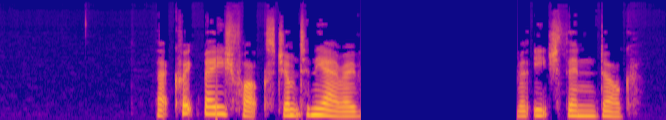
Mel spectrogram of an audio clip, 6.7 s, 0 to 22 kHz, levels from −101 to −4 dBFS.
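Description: Speech, with a block of digital silence at 2.17 s, just before "fox jumped in the": about 10 ms of samples drop to silence with no fade. It sounds like a tick, and a spectrogram shows a thin vertical gap, while the waveform shows a brief flat segment. From 3.61 to 5.18 s, right after "jumped in the air", a rebuffering stall occurs: playback ran dry of downloaded audio and paused until more arrived, then resumed exactly where it stopped. Nothing is lost, but about 1.57 s of silence is added, visible as a long flat line in the waveform and an empty band across the spectrogram.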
